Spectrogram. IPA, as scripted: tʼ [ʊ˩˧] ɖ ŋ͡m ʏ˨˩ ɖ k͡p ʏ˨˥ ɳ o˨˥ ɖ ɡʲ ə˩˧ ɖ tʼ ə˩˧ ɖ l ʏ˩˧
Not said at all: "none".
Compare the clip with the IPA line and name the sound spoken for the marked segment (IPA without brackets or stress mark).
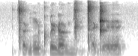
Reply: ʊ˩˧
